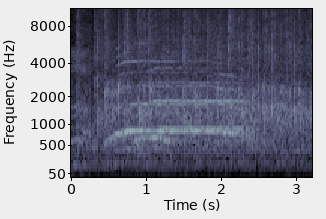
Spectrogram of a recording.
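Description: A church audience bursts into steady, loud applause for the church's first full-time pastor, holding for several seconds, with a sustained, rising cheer carrying over the dense clapping.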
